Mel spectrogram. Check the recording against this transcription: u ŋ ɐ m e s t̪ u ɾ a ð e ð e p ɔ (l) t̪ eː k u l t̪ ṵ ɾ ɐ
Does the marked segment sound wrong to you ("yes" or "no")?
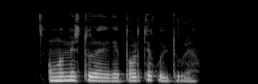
yes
